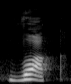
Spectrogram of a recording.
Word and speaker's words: walk: Right, फिर है वॉक, WALK, वॉक, WALK, वॉक। यहाँ पे वॉक में एल है, वो कैसा है? साइलेंट है।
